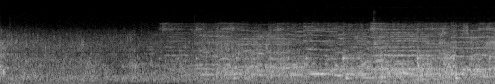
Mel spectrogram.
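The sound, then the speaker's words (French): A boat arriving at Abidjan churns steadily through water, a continuous rush and splash over a low engine drone, growing a little louder and fuller partway through. “Et le bateau arrive à Abidjan.”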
